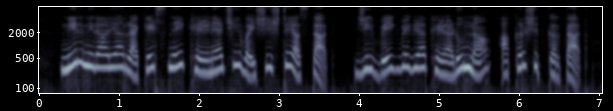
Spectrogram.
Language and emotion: Marathi, neutral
